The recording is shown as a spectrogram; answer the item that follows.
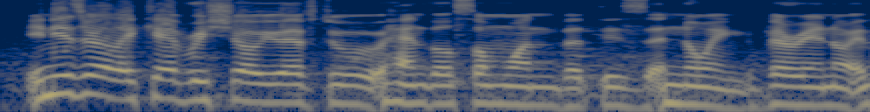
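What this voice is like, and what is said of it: Non-native accent in English. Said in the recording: “I don't know if they even understand me all the time because of my accent”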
